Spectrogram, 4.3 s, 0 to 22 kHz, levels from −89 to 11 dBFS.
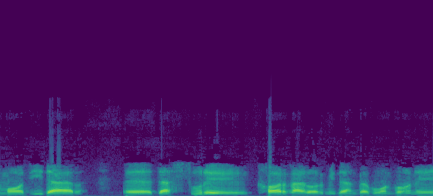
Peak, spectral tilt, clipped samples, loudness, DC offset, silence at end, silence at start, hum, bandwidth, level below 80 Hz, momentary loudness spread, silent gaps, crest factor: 0 dBFS; -5.5 dB/octave; under 0.1%; -15 LUFS; under 0.1%; 0 s; 0 s; none; 4.8 kHz; -52 dBFS; 10 LU; none; 16 dB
